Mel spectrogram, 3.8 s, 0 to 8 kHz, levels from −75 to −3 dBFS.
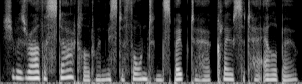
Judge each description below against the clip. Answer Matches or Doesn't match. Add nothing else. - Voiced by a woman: Matches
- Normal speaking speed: Doesn't match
